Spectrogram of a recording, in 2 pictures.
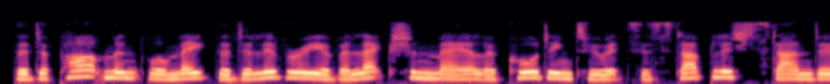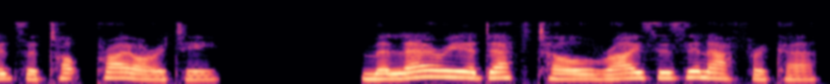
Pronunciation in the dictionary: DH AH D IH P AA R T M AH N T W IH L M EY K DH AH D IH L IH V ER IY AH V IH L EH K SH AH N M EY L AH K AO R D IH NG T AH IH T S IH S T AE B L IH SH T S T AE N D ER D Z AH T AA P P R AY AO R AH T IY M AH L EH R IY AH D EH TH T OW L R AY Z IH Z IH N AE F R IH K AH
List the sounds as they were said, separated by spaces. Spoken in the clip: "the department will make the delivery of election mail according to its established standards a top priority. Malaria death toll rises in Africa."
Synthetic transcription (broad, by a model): DH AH D IH P AA T M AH N T W IH L M EY K DH AH D IH L IH V ER IY AH V IH L EH K SH AH N M EY L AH K AO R D IH NG T AH IH T S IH S T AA B L IH SH T S T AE N D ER D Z AH T AA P P R AY AO R AH T IY M AH L EH R IY AH D EH TH T OW L R AY Z IH Z IH N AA F R IH K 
